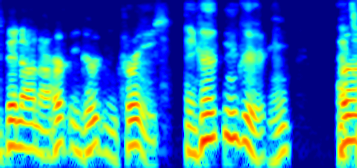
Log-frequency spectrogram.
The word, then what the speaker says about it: Hurtigruten: Hurtigruten. That's right. Hurtigruten. I think a certain Swedish chef serves that. It Doesn't needs he? to be pronounced that way. Yes. Hurtigruten.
